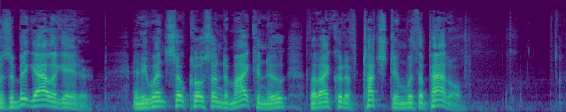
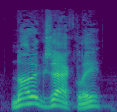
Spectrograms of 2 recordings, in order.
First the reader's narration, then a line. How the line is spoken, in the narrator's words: laughed Sumner, who, after a slight start, had quickly regained his composure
